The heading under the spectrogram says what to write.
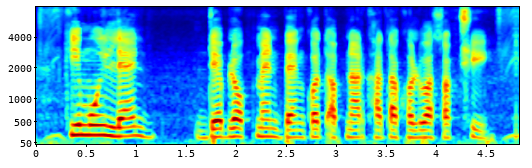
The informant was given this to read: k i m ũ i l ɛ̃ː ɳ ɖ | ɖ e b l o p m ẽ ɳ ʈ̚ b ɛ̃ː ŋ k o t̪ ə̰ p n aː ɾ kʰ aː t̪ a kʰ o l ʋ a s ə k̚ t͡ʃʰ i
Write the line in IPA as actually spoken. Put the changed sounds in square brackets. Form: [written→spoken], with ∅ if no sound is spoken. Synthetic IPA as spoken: k i m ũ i l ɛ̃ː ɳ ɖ | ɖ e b l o p m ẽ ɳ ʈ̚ b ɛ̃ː ŋ k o t̪ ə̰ p n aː ɾ kʰ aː t̪ a kʰ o l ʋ a s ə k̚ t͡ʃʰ i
